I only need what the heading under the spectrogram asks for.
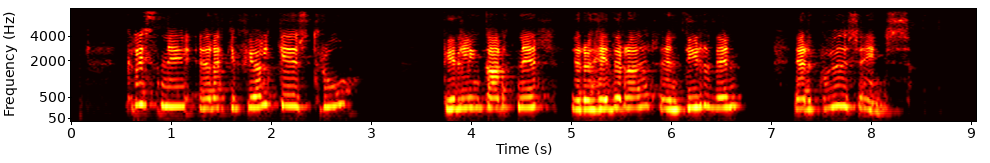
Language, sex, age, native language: Icelandic, female, 50-59, Icelandic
